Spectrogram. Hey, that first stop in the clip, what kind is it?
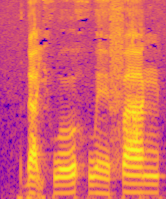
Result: implosive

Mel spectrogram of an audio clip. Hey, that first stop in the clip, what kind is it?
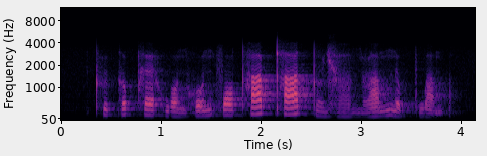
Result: aspirated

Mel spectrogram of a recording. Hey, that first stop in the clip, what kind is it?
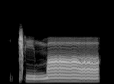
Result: click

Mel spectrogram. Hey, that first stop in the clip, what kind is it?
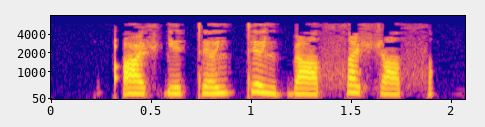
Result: ejective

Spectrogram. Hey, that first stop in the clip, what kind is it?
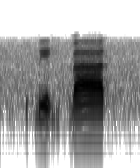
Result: implosive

